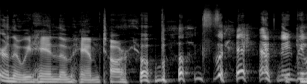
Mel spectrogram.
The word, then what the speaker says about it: Hamtaro: then we'd hand them Hamtaro books, and they'd be like, "Same thing." This isn't Naruto. And then my favorite thing was to mispronounce it Hema. Hamatro Yeah. and watch them freak out.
